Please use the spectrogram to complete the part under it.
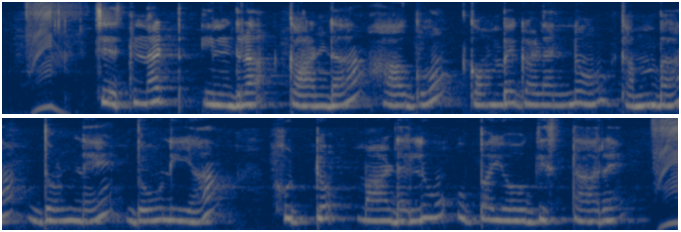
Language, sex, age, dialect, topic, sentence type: Kannada, female, 18-24, Mysore Kannada, agriculture, statement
